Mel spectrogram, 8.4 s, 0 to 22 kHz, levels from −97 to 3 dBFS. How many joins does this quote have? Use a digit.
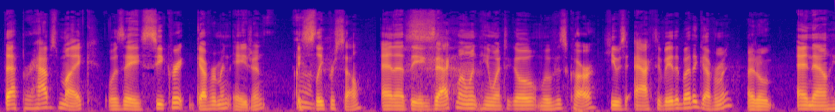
3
